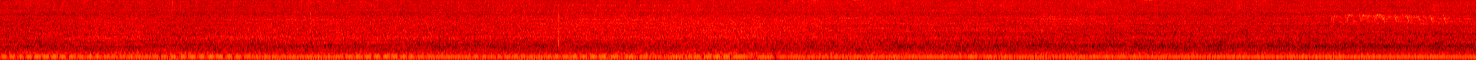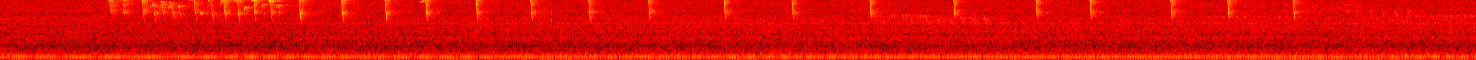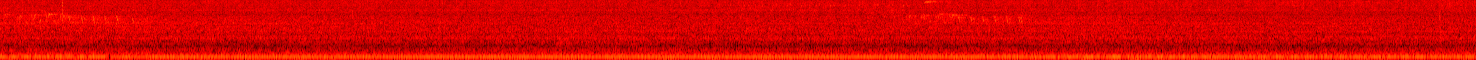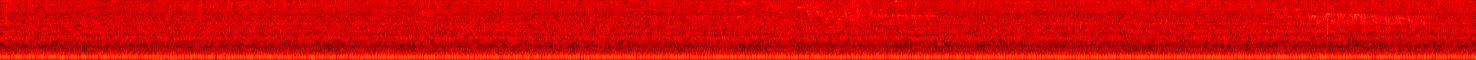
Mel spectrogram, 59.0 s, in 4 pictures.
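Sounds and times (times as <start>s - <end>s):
steady low rumble: 0.0s - 59.0s
bird chirping: 15.8s - 21.4s, 23.4s - 25.8s, 26.4s - 30.7s, 52.2s - 53.6s, 57.0s - 58.6s.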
